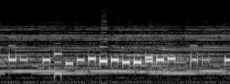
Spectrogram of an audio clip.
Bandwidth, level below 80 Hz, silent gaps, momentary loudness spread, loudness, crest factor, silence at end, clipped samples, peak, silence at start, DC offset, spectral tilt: 8.2 kHz; -66 dBFS; none; 9 LU; -13 LUFS; 12 dB; 0 s; under 0.1%; -2 dBFS; 0 s; under 0.1%; -1 dB/octave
